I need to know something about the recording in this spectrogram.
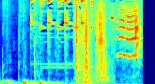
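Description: A doorbell rings with a bright, high tone near the end, after a few dull thumps and a stretch of busy noise. No one speaks.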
